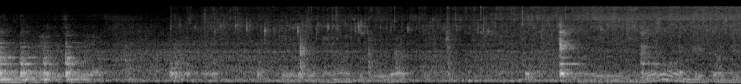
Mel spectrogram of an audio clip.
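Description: Onion sizzling with garlic in a hot pan, a steady frying hiss with occasional scraping stirs and clinks of a utensil, close and moderately loud with no talk.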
